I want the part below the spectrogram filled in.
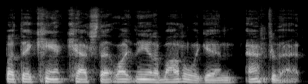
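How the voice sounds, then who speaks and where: A man's voice: mid-range voice, steady tone, fairly quick. A man co-hosting a music podcast, talking casually and giving blunt, wry, emphatic opinions.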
